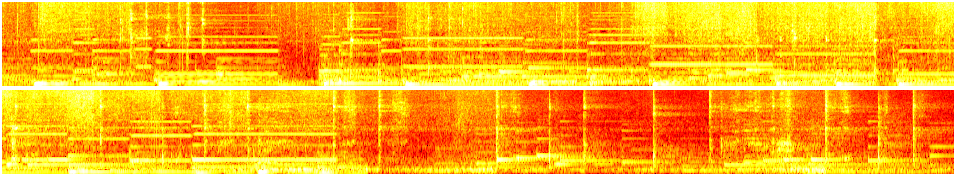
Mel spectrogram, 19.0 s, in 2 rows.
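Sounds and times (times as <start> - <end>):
oil sizzling in a wok: 0.0 - 15.5, 16.6 - 18.7
metal spatula scraping a pan: 7.0 - 13.7, 16.6 - 18.8.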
